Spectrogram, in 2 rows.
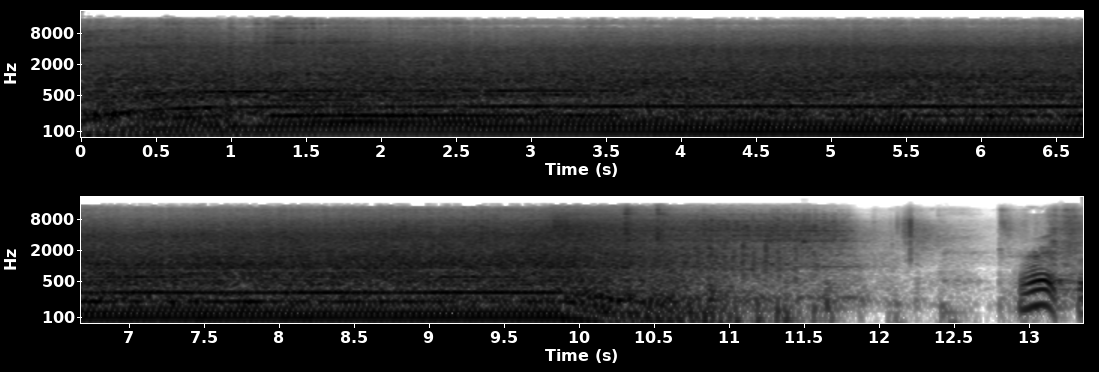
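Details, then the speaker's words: Poulan Pro push mower with a Kohler XT675 engine, formerly a no-start after long storage; after fuel tank drain, fresh gas, spark plug fix and carburetor check it runs about ten seconds steady with no misses, then stops cleanly. "that actually worked I did drain the gas tank too and put fresh gas in it that's always also a good idea if they've been sitting for quite a while like this one was"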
